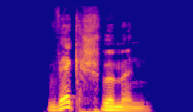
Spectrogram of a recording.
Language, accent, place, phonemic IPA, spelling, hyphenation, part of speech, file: German, Germany, Berlin, /ˈvɛkˌʃvɪmən/, wegschwimmen, weg‧schwim‧men, verb, De-wegschwimmen.ogg
- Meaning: to swim away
